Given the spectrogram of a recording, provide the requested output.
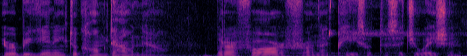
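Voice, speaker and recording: A man's voice: deep voice, sing-song, normal speed, darkish tone. A man reading scripted second-person story narration for an ASMR roleplay. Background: faint music.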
